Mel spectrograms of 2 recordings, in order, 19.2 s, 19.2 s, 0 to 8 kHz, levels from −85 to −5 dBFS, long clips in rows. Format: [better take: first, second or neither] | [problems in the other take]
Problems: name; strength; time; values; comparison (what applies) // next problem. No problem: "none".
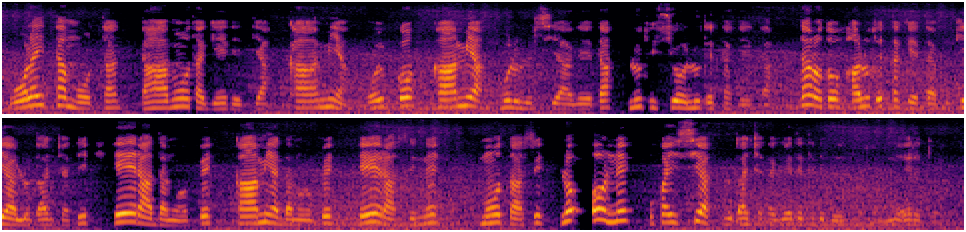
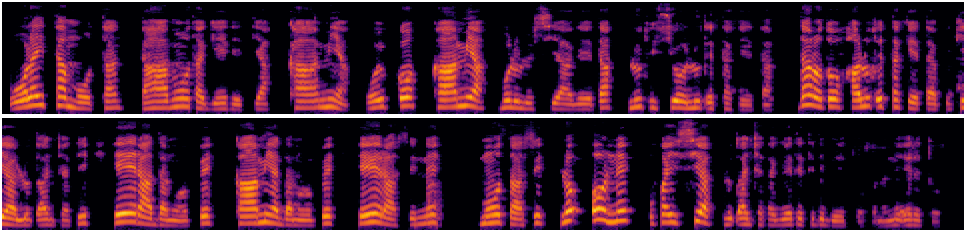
second | background sound (Fixed-wing aircraft, airplane); 16 dB below the speech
